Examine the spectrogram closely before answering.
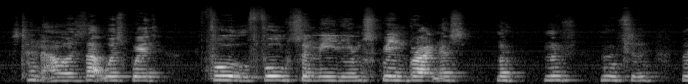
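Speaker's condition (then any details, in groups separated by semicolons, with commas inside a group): Cerebral palsy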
